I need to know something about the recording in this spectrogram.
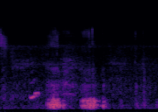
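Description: A girl's short, soft vocal sounds: a quiet 'mm' and a couple of brief murmurs, like playful noises made for a toy animal.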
